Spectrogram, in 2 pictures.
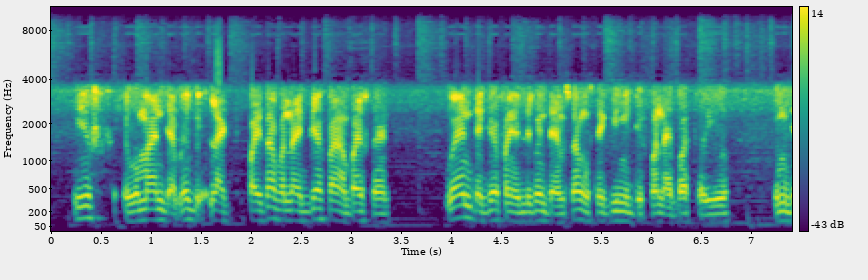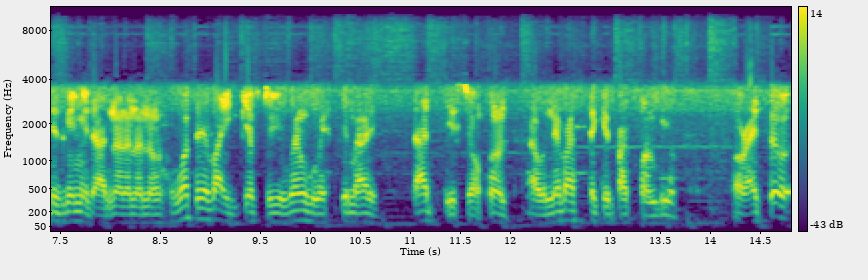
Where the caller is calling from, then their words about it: Lekki, Lagos, Nigeria; I'm calling from Lekki.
